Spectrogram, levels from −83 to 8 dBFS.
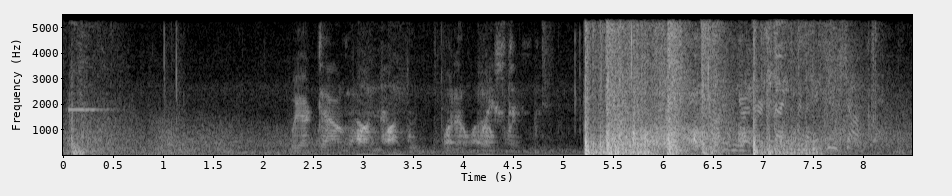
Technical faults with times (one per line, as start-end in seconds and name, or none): none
